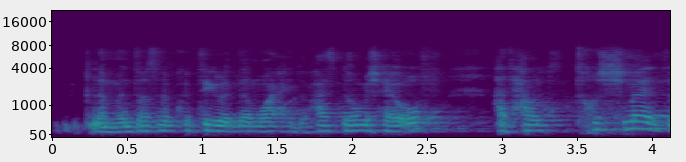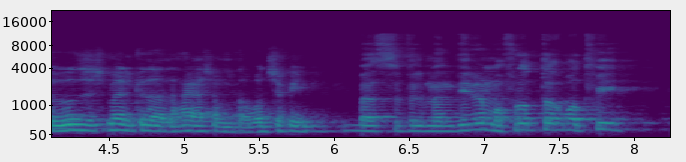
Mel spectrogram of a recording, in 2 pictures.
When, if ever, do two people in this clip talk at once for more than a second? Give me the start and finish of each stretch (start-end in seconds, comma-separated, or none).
none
